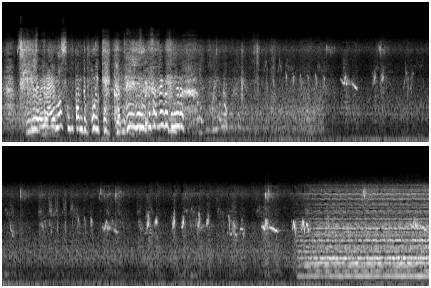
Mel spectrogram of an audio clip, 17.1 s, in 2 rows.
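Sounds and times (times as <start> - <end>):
small birds chirping: 3.9 - 14.7.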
